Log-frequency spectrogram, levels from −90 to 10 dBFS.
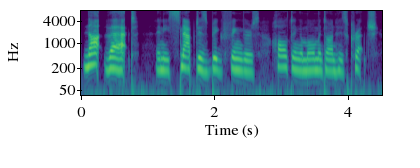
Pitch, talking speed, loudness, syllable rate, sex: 185 Hz, 185 wpm, -21 LUFS, 4.7 syllables/s, female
